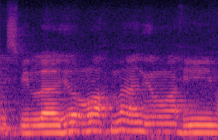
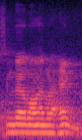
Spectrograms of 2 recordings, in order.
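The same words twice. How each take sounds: First: It is recited at a moderate pace. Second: It is recited at a fast pace.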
